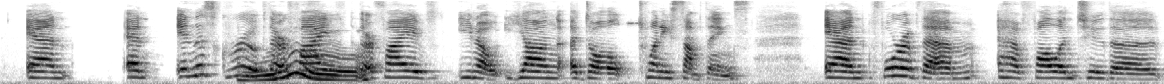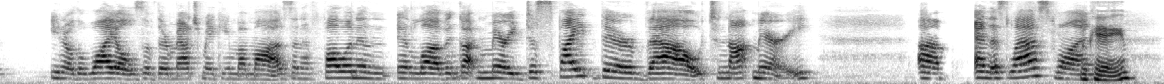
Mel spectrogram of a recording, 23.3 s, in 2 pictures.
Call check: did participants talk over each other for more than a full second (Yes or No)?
Yes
